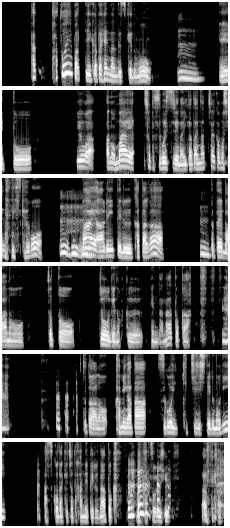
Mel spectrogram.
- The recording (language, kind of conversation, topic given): Japanese, unstructured, 幸せを感じるのはどんなときですか？
- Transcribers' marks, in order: laughing while speaking: "しれないですけども"; chuckle; tapping; laughing while speaking: "とか、なんかそういう、なんか"; laugh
